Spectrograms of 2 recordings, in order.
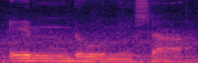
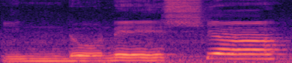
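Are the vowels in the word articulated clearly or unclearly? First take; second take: unclearly; clearly. First: The vowels are articulated vaguely and unclearly. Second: The vowels are articulated fully and clearly. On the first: The speaker calls it wrong. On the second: The speaker calls it right. "kebenaran pengucapan kata"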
